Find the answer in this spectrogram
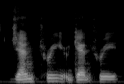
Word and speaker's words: Gentry: There's also many books by Kenneth Gentry, that's how you say his name.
